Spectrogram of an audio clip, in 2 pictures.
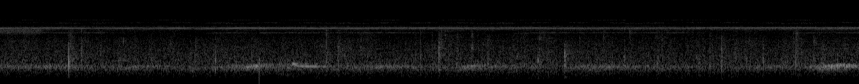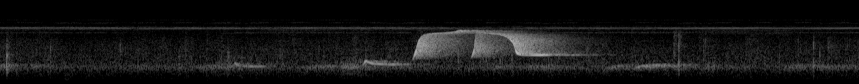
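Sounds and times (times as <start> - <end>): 
Screaming piha Lipaugus vociferans whistled call: 12.2 - 15.2.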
